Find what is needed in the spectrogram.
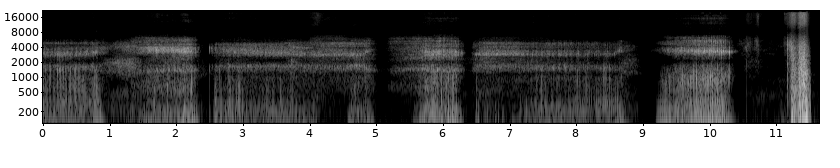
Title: loudest snoring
